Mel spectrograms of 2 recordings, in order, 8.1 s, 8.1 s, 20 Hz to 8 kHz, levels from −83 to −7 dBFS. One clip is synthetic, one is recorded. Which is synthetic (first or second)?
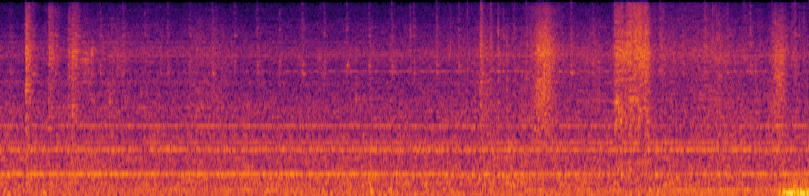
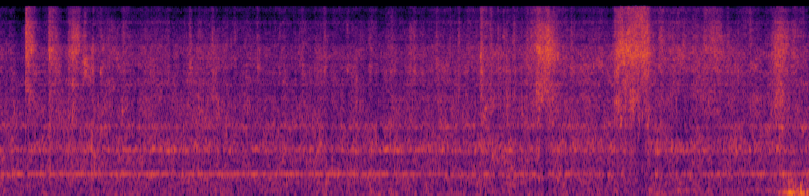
second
